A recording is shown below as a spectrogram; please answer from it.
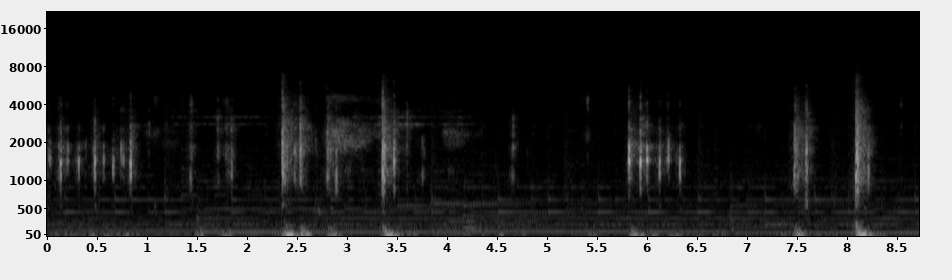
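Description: Keys clack on a computer keyboard while HTML code is typed, bursts of quick close clicks separated by short pauses, with light thunks among the taps and no talking.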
